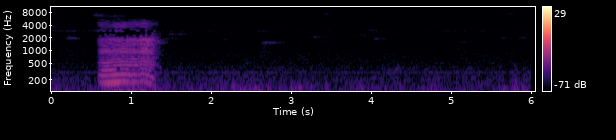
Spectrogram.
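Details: Cat snore heard once near the start, a harsh, buzzy breath lasting under a second, followed by quiet room noise with a low rumble.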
